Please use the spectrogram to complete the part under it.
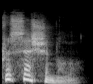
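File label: "processional", English, British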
